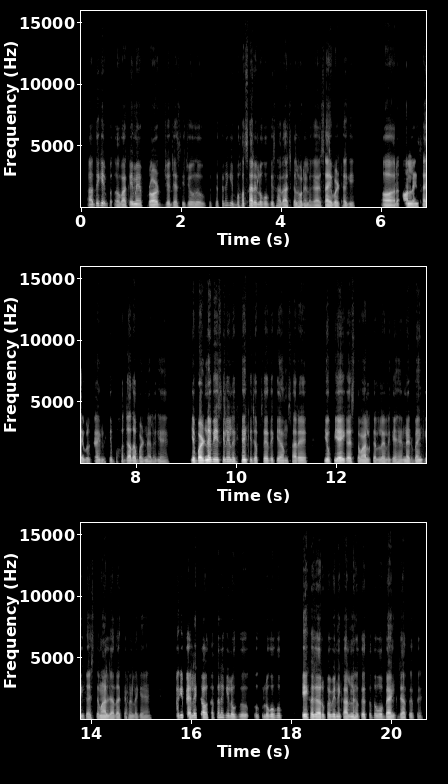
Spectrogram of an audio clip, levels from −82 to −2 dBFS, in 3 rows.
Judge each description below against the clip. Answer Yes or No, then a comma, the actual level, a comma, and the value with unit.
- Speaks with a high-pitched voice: No, low, 110 Hz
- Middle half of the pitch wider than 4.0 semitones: Yes, average, 4.7 semitones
